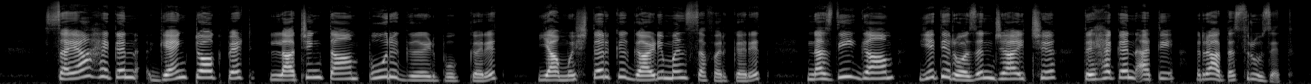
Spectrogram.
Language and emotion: Kashmiri, neutral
